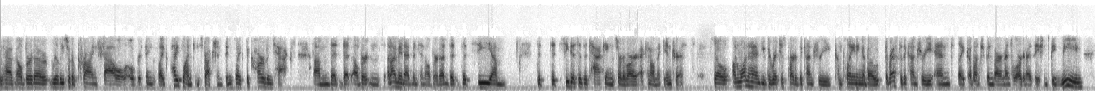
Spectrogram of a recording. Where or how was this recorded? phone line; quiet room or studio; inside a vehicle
phone line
